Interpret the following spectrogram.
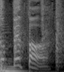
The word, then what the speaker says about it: Ibiza: Ibiza, yeah, it's pronounced Ibiza, actually.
